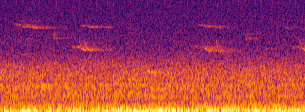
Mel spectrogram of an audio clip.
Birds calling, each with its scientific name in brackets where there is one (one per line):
Red-winged Blackbird (Agelaius phoeniceus)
